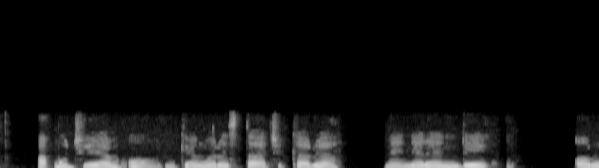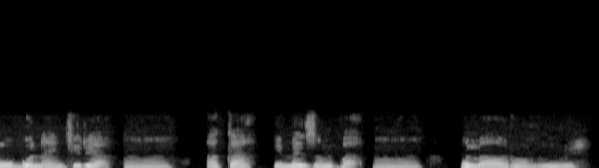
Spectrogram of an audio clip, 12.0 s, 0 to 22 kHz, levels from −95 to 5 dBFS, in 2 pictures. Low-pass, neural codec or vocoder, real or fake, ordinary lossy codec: 7.2 kHz; none; real; none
